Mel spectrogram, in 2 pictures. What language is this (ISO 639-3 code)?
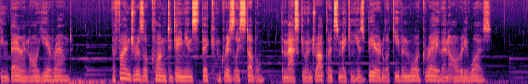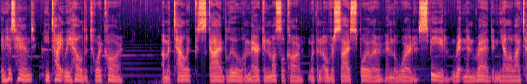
eng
